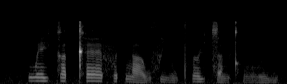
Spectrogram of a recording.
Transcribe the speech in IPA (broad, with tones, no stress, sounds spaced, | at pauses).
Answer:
w e˥ j k ɐ˥ t̚ kʰ ɛː˥ f ɵ˥ t̚ ŋ aː˨˥ w f iː˨˧ w pʰ ɵ˥ ɥ t͡s ɐ˨ n kʰ uː˨˧ j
